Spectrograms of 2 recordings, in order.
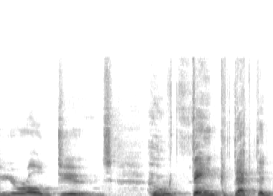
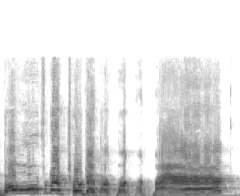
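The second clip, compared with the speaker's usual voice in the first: high, loud call across the room; 10 semitones higher, 6 dB louder than usual. Real, not acted. Host calling out to the crew, raised and high. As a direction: call it out over the noise.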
